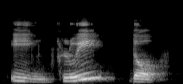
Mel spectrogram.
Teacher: UI. Son dos vocales cerradas, por lo tanto son homogéneos.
